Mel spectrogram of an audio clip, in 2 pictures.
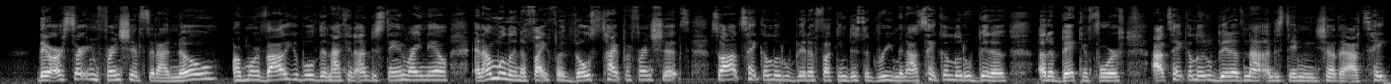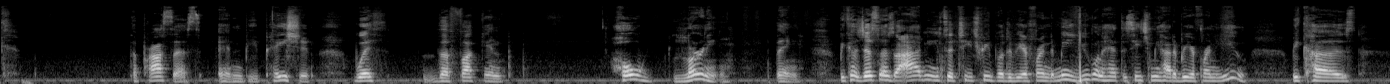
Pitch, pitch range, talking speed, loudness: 185 Hz, 165-200 Hz, 210 wpm, -17 LUFS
